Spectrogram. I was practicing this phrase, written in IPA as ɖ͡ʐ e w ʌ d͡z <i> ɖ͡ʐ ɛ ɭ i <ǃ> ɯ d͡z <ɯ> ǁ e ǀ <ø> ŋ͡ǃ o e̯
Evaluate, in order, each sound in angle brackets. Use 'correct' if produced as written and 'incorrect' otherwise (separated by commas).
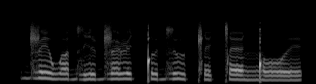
correct, correct, correct, incorrect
